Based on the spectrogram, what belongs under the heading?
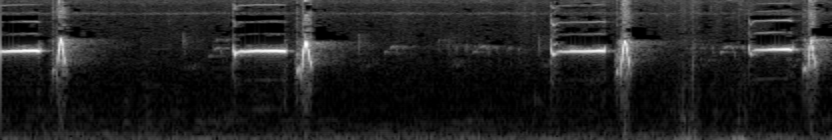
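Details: Loud, persistent singing from a male prinia. Each phrase is a sustained high whistle closed by a sharp buzzy note, repeated four times at slightly uneven intervals, with a soft thump near the end.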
